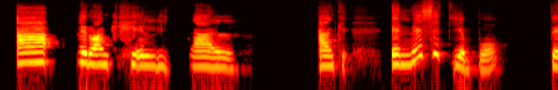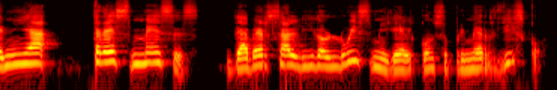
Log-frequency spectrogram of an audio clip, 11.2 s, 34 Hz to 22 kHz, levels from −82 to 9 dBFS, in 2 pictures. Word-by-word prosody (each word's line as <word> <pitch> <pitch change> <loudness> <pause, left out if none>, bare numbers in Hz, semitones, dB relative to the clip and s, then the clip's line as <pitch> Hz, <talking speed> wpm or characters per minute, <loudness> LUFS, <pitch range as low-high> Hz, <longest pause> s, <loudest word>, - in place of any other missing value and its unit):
Ah, 255 +2 +8 0.2
pero 245 -3 +8
angelical, 190 -5 0 0.8
ange 200 0 0 0.4
en 220 +3 +2
ese 420 +8 +1
tiempo, 465 +2 -4 0.4
tenía 230 +5 0 0.3
3 265 -1 +1
meses 245 - -6 0.2
de 135 +5 -1
haber 195 +5 0
salido 195 -2 -3
Luis 245 +10 -7
Miguel 145 -4 -5
con 165 - -9
su 165 - -14
primer 155 +3 -7
disco, 250 +6 -12
210 Hz, 100 wpm, -22 LUFS, 180-250 Hz, 0.8 s, Ah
